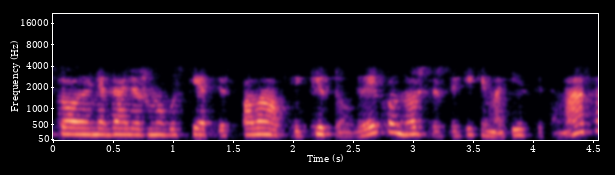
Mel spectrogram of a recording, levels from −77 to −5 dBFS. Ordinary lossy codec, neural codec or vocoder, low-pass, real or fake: AAC, 16 kbps; none; 7.2 kHz; real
